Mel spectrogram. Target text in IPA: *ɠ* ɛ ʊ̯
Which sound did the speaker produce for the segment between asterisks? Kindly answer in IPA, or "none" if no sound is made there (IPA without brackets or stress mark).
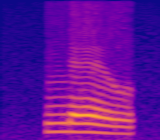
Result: ŋ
